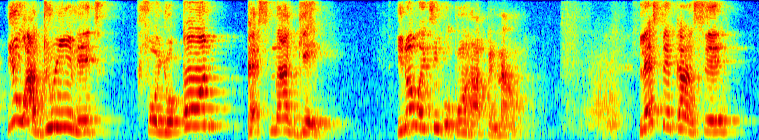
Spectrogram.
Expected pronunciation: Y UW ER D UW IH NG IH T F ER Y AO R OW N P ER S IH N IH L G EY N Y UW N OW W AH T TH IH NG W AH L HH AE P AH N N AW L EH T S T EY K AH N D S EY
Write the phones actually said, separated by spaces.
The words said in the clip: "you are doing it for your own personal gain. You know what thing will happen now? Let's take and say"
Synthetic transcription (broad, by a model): Y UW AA D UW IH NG IH T F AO Y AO OW N P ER S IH N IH L G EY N Y UW N OW W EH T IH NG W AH N HH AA P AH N N AW L EH T S T EY K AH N S EY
